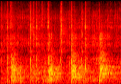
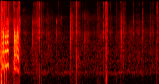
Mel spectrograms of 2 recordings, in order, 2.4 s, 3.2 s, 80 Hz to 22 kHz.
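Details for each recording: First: HUP Featherweight youth XC race bike with a Shimano XT 10-speed drivetrain, after the sluggish downshifts were fixed by turning the lever barrel adjuster two turns in to ease cable tension: quick, clean, crisp clicks every half second across the cogs, indexing correct. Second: HUP Featherweight youth XC carbon race bike with Shimano XT brakes, after rebuild; light repeating scrapes and squeaks each wheel turn, caliper still needs centering, disc brake rotor rub.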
